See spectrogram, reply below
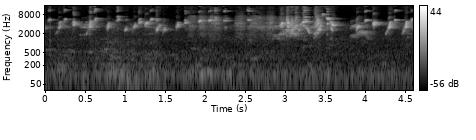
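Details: Continuous twittering goldfinch song with dense, liquid high chirps and rapid trilled phrases that peak in loudness around the third second.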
